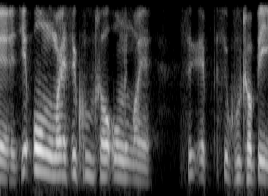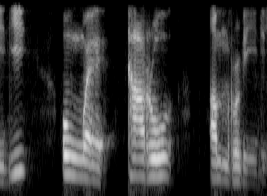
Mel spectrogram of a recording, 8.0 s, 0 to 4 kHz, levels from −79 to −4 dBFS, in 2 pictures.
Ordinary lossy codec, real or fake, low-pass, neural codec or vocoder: none; fake; 3.6 kHz; codec, 16 kHz, 0.8 kbps, ZipCodec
